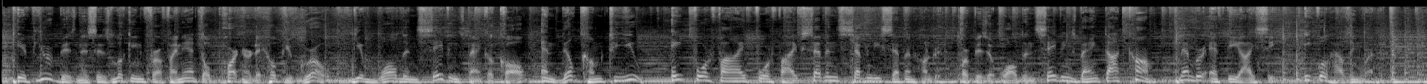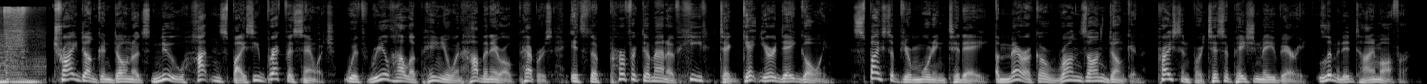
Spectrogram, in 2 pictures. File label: Radio Tag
